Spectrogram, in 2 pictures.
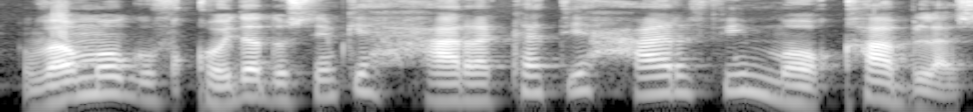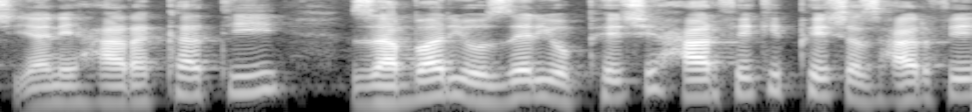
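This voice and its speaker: A man teaching Quran recitation rules, explaining step by step and reciting verse examples. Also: mid-range voice. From Tajikistan. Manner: plain explanatory talk, repeats and restarts, then slow drawn-out chanted recitation.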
